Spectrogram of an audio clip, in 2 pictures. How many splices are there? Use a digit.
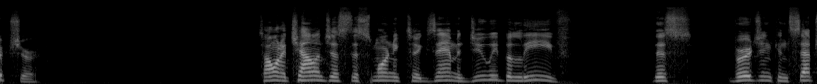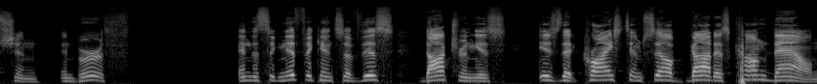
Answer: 2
